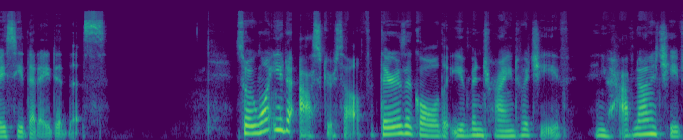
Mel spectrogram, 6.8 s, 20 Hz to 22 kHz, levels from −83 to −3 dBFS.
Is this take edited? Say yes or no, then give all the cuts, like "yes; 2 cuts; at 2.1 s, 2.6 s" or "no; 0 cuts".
no; 0 cuts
